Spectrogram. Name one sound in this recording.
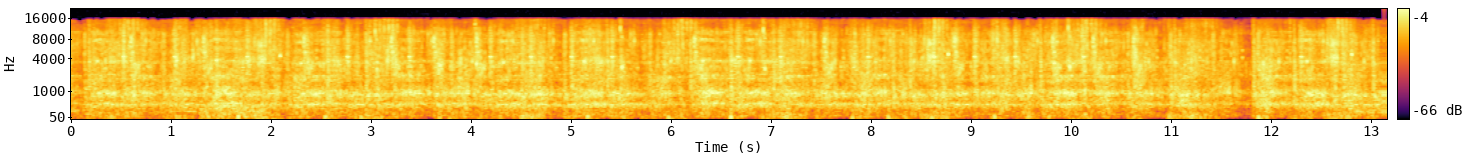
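Weapons strike a large monster again and again.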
